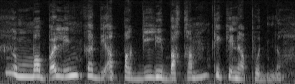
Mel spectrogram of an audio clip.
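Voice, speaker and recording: A woman playing an anguished, remorseful mother in a radio drama, speaking in a husky, plaintive, earnest voice. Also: fairly high pitch, lively intonation, fairly quick, no echo. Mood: pleading. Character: anguished, remorseful mother longing for her children. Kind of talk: Ilocano radio drama acting.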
